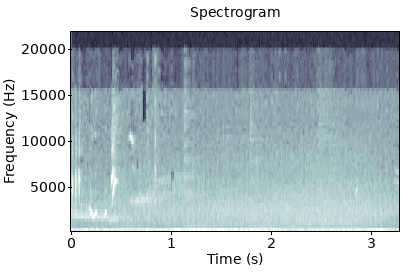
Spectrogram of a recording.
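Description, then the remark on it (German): An electric fan, working hard and running from morning to evening, runs with a steady, low droning hum and a constant whir, loud and unbroken throughout, with no voices over it. “Das ist mein Ventilator. Der leistet im Moment Schwerstarbeit.”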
